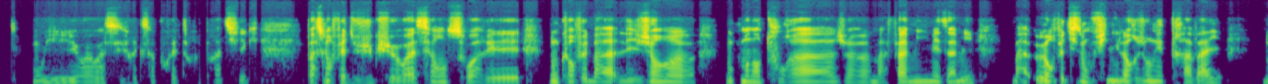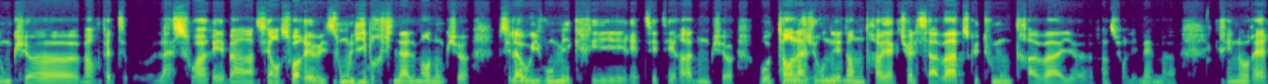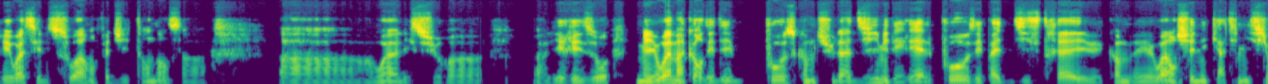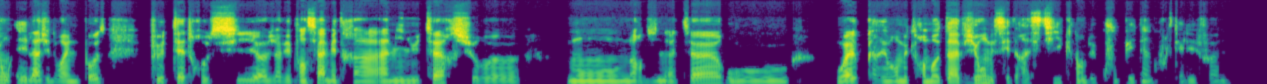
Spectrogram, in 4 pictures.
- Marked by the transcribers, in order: stressed: "libres"; other background noise; stressed: "pauses"
- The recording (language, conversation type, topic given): French, advice, Comment réduire les distractions numériques pendant mes heures de travail ?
